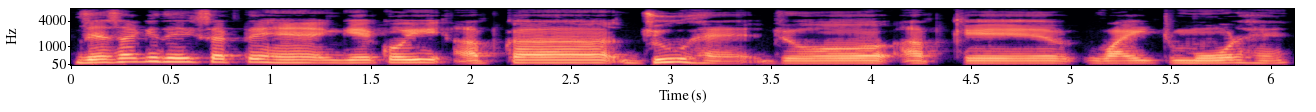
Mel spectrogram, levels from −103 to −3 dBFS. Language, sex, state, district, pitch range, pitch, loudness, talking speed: Hindi, male, West Bengal, Kolkata, 125-155 Hz, 140 Hz, -15 LUFS, 145 wpm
